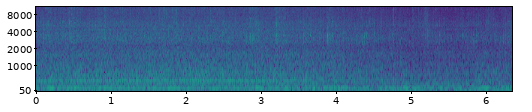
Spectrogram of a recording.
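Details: Elite Direto smart trainer after eight weeks and hundreds of kilometres, rapid resistance changes on Zwift: steady low hum with faint higher tone shifting slightly with resistance; normal motor hum, a non-issue during training.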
